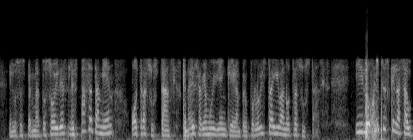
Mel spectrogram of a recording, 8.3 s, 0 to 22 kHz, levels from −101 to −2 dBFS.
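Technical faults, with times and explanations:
Throughout: GSM full-rate codec. The speech has the plainly audible buzzy, gravelly roughness of this early mobile codec, running at 13 kbps. It models the vocal tract as a filter and drives it with a sparse, evenly spaced pulse train that keeps only a third of the excitation samples, so voicing turns grainy and rasping. Nothing above 4 kHz survives. Unlike the bursts below, this texture is steady.
3.65–3.87 s and 7.30–7.65 s: GSM bit errors. After "pasa también otras sustancias" and before "sabía muy bien qué", and again near the end, the sound breaks into squawks, pops and gargling. Corrupted bits, at an error rate of about 2.4% and 2.6%, garble the decoder's filter, pitch and gain values, so frames come out with a warped spectrum or a sudden jump in level. These are brief bursts rather than the constant codec roughness, and the second one is longer.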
